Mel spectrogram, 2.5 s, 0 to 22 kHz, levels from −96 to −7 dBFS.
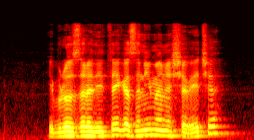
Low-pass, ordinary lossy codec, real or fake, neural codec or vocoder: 10.8 kHz; none; real; none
